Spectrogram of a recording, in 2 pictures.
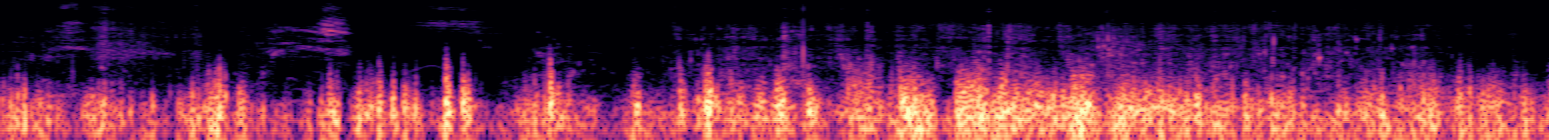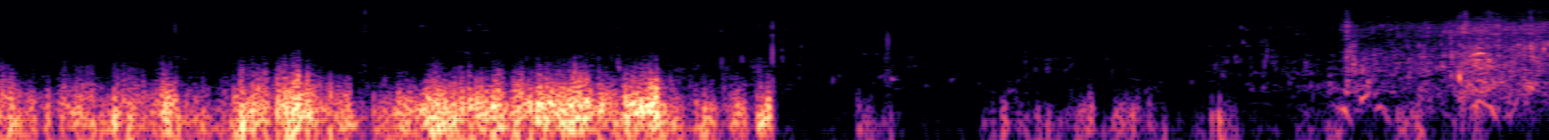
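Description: Water splashes and sloshes around a person's legs as they wade through the shallows.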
